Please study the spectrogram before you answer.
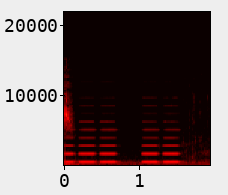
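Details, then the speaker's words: Repeated paired electronic beeps in a quiet room from a home overnight pulse oximetry monitor used for a child's sleep study, alarming for a signal-quality problem or disconnected sensor; oximetry monitor alarm. "If there is an issue with signal quality, an error message will be displayed on the front of the monitor, and the monitor will alarm to alert you of this."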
